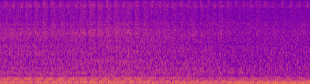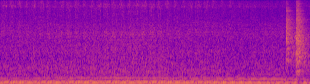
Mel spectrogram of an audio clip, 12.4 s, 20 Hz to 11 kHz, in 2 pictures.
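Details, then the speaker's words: Cylinder 3 misfire at idle after a full bottle each of Seafoam and Rislone: lumpy idle with a stumble about twice a second plus faint tick from one bank; owner suspects bent valve, plans to pull the head. "After a full bottle of Seafoam and a full bottle of Rizlone, starting it up, shutting it down, revving it a bunch, still hear the ticking. And of course it's still misfiring."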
